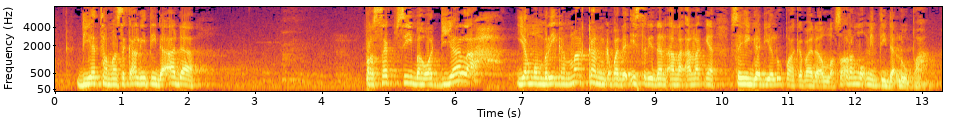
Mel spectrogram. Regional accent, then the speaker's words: Java, Indonesia; Kalau kita orang Jawa bilang, kita ini dipretelin, diprotolin.

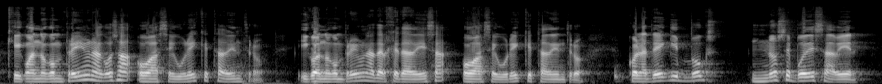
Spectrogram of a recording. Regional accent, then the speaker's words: Murcia, Region of Murcia, Spain; Ya sabe que soy el de Murcia.

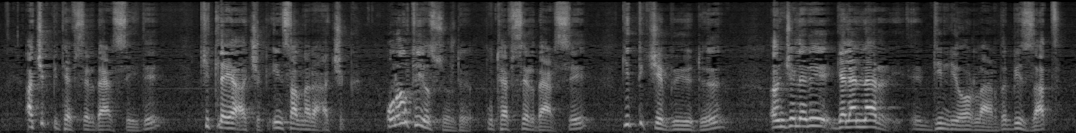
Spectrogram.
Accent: Kayseri, Turkey; born there; Kayseri'de doğdum. Türkiye'nin, Anadolu'nun ortasında, göbeğinde bir vilayet. Köklerim ta yüzyıllardan beri orada yaşamışlar.

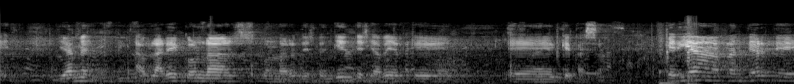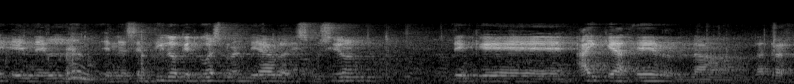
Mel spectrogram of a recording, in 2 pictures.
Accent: Zaragoza, Aragon, Spain; Me presento porque no soy de aquí. … vengo de Zaragoza.

